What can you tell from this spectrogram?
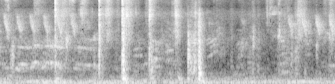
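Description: Meat cleaver chopping green bananas off their bunch: five sharp knocks in the first four seconds. Near the end a bird gives a run of quick falling chirps.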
